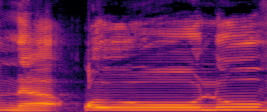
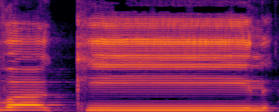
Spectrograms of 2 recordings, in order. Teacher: نقول کاف موٹا، وکیل کاف باریک ہے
